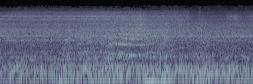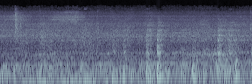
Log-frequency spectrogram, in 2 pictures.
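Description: A Kintetsu Nagoya Line local commuter train, running from Kintetsu-Nagoya toward Kanie, rolls steadily along the rails, a continuous low rumble with faint rhythmic clacks and occasional squeaks and rattles from the carriage, heard from inside.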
